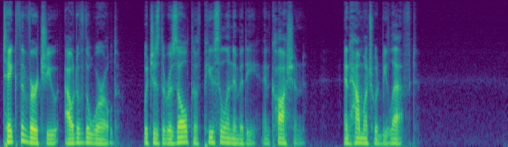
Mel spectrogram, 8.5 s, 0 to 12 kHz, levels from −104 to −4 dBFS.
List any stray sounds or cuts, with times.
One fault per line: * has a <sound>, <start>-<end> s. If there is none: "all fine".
all fine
